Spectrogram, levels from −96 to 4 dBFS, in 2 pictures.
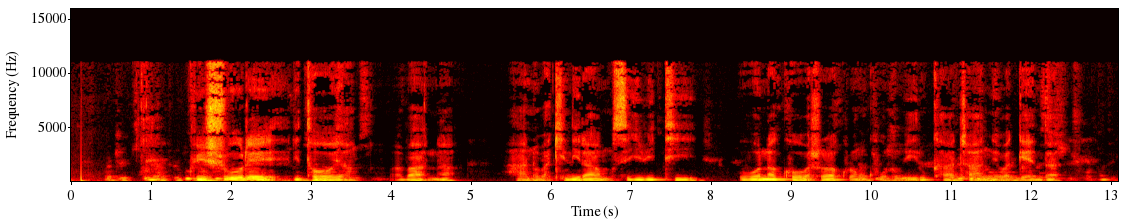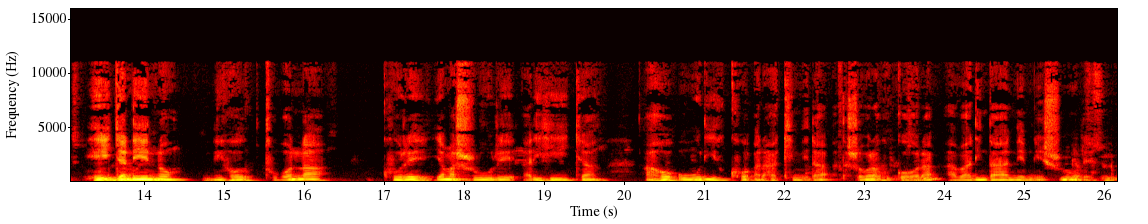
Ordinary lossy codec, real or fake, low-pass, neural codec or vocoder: MP3, 48 kbps; real; 14.4 kHz; none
